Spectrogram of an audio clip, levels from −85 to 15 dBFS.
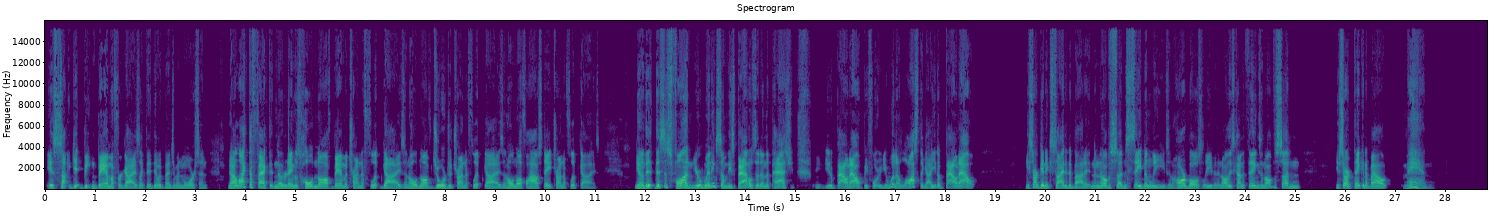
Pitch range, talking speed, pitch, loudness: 115-145 Hz, 230 wpm, 130 Hz, -24 LUFS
